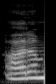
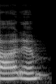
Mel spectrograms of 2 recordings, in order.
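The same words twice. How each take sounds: The two takes are said the same way.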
